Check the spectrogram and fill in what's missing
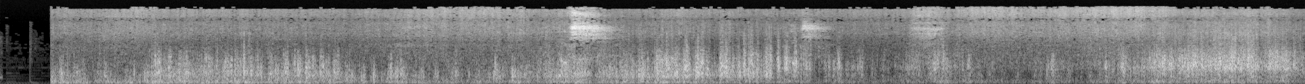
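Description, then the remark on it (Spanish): Steady rain pours down in Sóller in a dense, hissing wash of noise, with gusty surges in loudness and a few brief brighter splashes; no voices are heard. “Y esto que escuchas son lluvias de hoy en Sóller.”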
